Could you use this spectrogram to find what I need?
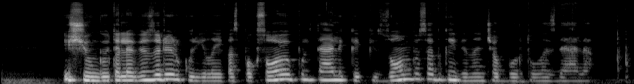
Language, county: Lithuanian, Kaunas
